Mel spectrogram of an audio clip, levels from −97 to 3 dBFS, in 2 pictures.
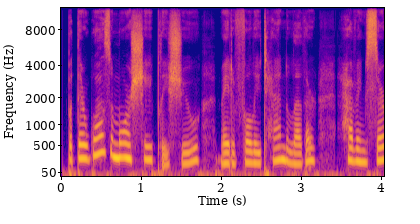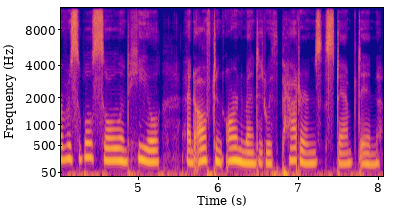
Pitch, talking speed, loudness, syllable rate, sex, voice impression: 210 Hz, 180 wpm, -18 LUFS, 5.7 syllables/s, female, very feminine, slightly young, slightly adult-like, thin, very relaxed, weak, bright, very soft, clear, very fluent, very cute, very intellectual, very refreshing, sincere, very calm, very friendly, very reassuring, very unique, very elegant, very sweet, very kind, very modest, light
